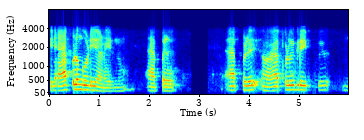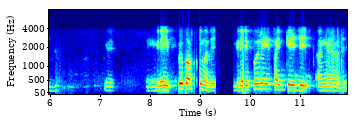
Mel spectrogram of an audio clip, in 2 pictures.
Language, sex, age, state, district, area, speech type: Malayalam, male, 18-30, Kerala, Kasaragod, rural, conversation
